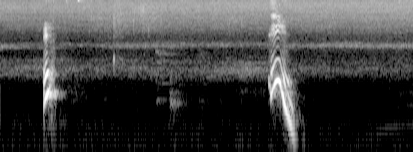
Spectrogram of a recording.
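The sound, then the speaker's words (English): Small furry bats catching insects call with faint, high tinkling clicks repeated in a quick steady series, while two louder downward-sweeping swooshes pass as bats fly past. “It almost sounds like an ice block in a glass. Tink, tink, tink.”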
